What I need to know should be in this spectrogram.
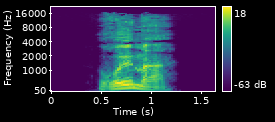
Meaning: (noun) Roman; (adjective) of or from the city of Rome; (noun) rummer (kind of drinking glass, commonly used for wine in Germany; often made partially from coloured glass); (proper noun) a surname
- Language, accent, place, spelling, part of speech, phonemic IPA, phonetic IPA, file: German, Germany, Berlin, Römer, noun / adjective / proper noun, /ˈrøːmər/, [ˈʁøː.mɐ], De-Römer.ogg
